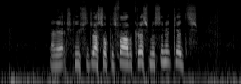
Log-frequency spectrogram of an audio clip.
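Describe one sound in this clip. A middle-aged man talks calmly close to a microphone, outdoors.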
